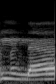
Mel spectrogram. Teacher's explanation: لام کے اوپر کھڑی زبر ہے پتلا پڑھنا ہے اور تھوڑا سا لمبا کر کے پڑھنا ہے کیونکہ کھڑی زبر ہے ہا زیر ہی لا ہی اذا جاء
